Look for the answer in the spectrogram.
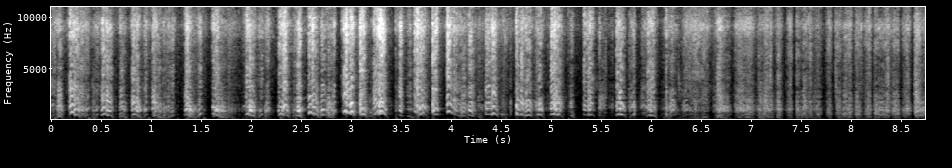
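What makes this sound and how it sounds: Fingertips and nails of both hands scratch and tap the closed silver metallic-look lid of an HP laptop. Quick, uneven taps mix with dry, high scratching that rises and falls throughout.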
